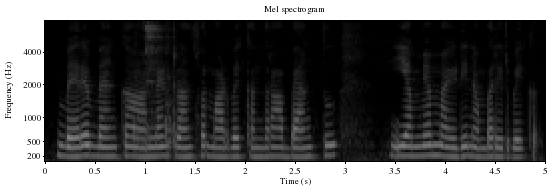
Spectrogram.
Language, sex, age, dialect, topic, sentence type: Kannada, female, 18-24, Northeastern, banking, statement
